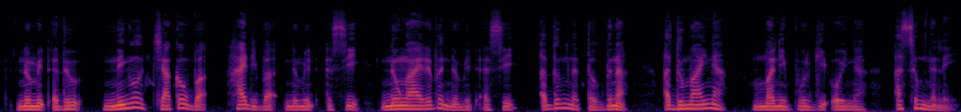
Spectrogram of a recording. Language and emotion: Manipuri, neutral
